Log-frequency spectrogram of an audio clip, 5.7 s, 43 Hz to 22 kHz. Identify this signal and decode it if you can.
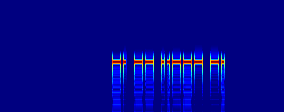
Morse code, heard as a keyed tone, about 22 wpm, 700 Hz. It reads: NM2N
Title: USA Call Signs - 4 Characters - Repeated 3x - 22wpm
